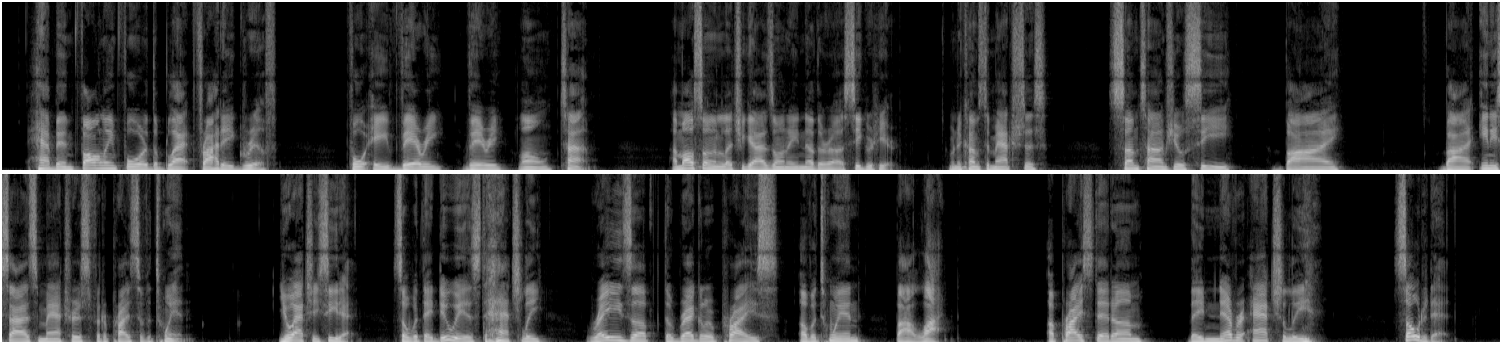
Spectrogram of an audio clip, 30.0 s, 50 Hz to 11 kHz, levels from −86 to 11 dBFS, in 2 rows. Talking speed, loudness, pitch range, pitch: 155 wpm, -18 LUFS, 125-155 Hz, 135 Hz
